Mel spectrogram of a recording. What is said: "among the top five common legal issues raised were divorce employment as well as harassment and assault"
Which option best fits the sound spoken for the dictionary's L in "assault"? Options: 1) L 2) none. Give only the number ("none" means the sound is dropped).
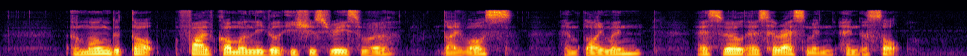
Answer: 1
